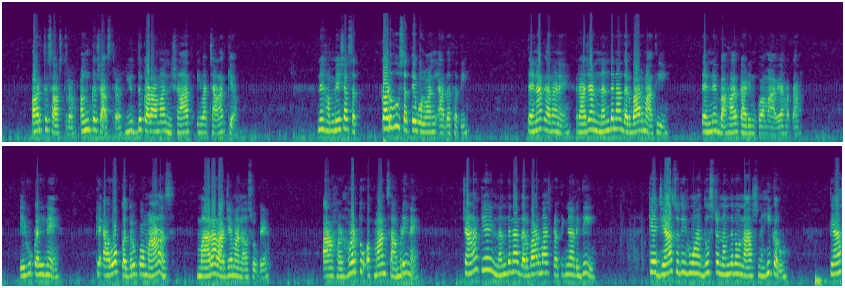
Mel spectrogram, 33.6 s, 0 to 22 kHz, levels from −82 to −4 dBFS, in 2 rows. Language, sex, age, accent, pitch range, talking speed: Gujarati, female, 20-39, native, 180-265 Hz, 100 wpm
